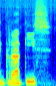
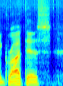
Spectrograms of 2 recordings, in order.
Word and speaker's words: gratis: of e in Spanish the letter I in Spanish is e that's how you pronounce it so I mess it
